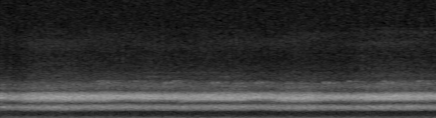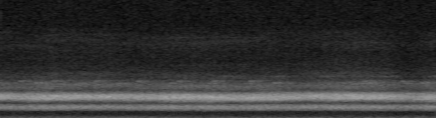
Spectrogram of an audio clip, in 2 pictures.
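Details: A couple of gray treefrogs (Hyla versicolor) giving mating calls in a swamp in New Hampshire: a seamless, humming trill in two pitch bands, slightly swelling and fading in loudness, with a faint low hum beneath.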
